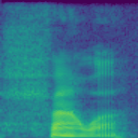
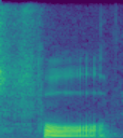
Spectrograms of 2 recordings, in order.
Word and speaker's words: four: So don't pronounce that four, it's for.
